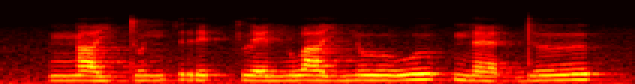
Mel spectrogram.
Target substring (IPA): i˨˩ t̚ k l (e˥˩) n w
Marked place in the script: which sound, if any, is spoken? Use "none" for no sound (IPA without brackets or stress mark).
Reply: e˩˦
